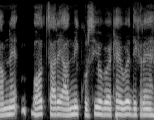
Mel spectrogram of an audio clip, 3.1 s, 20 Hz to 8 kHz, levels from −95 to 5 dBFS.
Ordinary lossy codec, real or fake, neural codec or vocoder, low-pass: none; real; none; none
